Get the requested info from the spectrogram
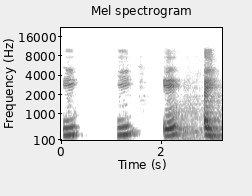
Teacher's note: जब हम ये अग्र स्वर का उच्चारण करते हैं तो हमारी जीवा का अगला भाग सक्रिय होता है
